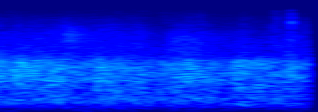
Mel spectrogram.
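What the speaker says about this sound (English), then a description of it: "A round of applause to" A conference audience at an agricultural finance learning event claps for a panel, a short, even wash of applause without talk.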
